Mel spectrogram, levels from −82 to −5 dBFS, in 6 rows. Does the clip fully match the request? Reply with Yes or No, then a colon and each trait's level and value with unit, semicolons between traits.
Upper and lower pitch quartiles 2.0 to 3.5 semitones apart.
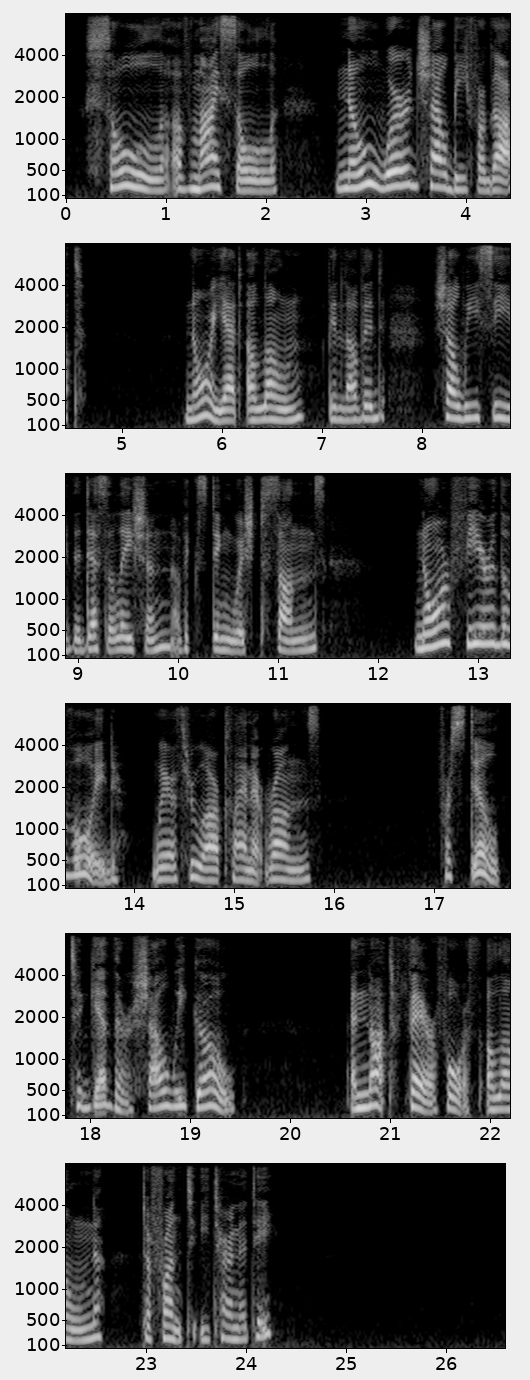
No: average, 4.2 semitones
